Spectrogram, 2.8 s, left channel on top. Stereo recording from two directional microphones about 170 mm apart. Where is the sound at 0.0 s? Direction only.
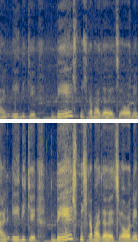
10° right (ahead or behind).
